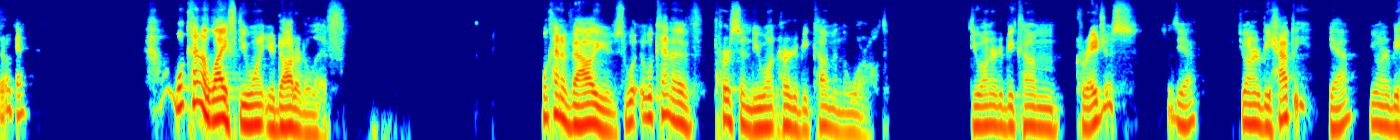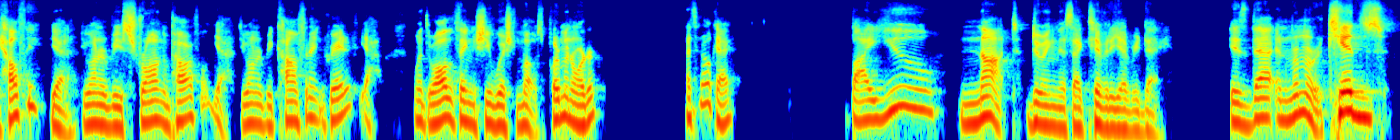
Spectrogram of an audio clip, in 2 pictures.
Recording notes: I hosted daily ZOOM meet-ups called the "Daily Community Meetup" - the recordings were posted here on the podcast.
